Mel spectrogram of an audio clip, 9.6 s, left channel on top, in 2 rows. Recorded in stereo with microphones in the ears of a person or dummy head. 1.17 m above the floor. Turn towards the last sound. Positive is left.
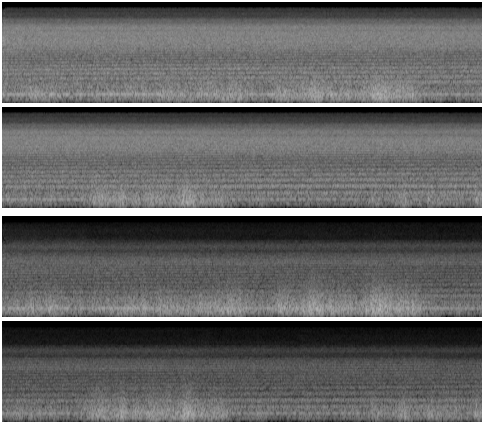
turn(degrees=70)  # may be behind; listen again after turning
